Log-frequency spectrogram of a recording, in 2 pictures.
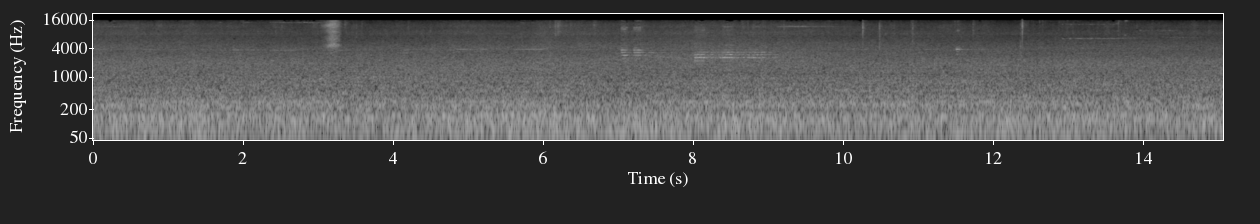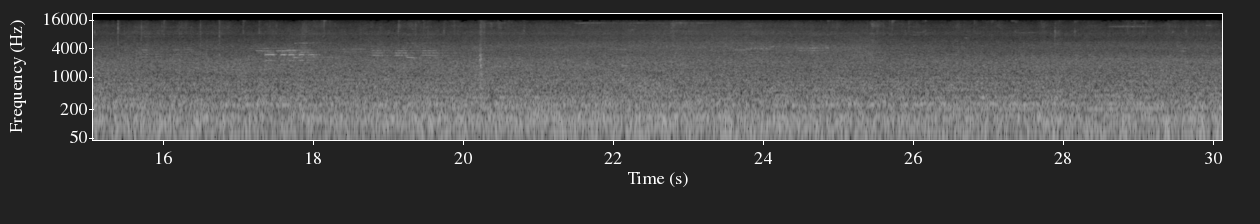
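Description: Steady drone of city street traffic, cars and motorbikes blending into one continuous rumble heard from high above the street.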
